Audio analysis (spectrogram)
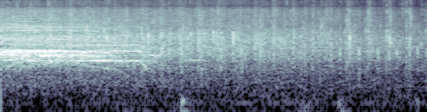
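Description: A crowd claps steadily with some cheering and a few whistles, loudest at first and then easing to a softer, sustained patter of applause.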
